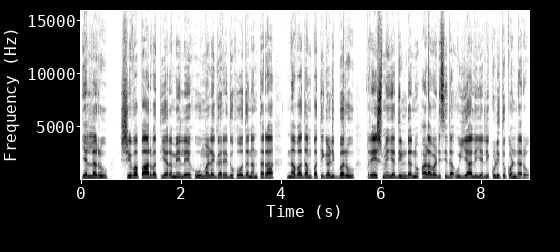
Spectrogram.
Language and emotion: Kannada, neutral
